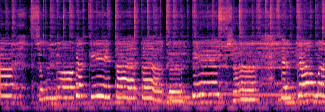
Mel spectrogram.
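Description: A young woman singing an Indonesian pop ballad solo, holding notes and gliding between them in melodic runs, with a falling run about three seconds in.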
